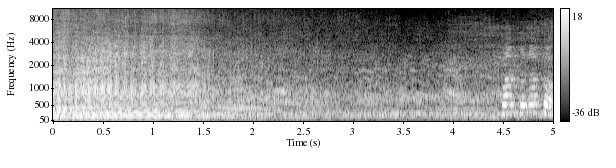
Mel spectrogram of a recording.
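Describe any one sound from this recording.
A motorbike engine whines loudly as it races past and fades.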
